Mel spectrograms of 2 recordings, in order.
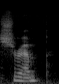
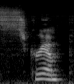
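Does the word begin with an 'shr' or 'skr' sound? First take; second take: shr; skr. First: The word begins with an 'shr' sound. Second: The word begins with an 'skr' sound. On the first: "not shrimp" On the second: "like S K R I M P"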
